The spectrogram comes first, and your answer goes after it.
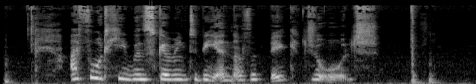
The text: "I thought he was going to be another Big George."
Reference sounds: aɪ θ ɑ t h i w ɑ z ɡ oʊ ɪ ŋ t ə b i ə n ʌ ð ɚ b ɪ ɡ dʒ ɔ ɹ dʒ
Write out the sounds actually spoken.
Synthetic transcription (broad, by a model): aɪ θ ɑ t h i w ɑ z ɡ oʊ ɪ ŋ t ə b i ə n ʌ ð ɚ b ɪ ɡ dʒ ɔ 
